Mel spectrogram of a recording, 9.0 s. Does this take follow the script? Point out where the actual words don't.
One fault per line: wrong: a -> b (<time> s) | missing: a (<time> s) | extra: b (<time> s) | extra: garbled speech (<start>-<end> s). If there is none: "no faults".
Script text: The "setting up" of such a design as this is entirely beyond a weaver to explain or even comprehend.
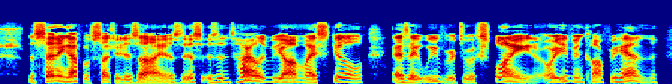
extra: my skill as (4.0 s)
